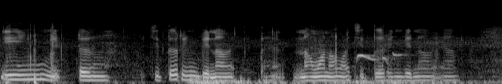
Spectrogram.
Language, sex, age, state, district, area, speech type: Santali, female, 45-60, Jharkhand, East Singhbhum, rural, spontaneous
